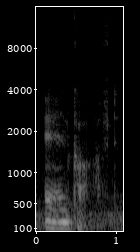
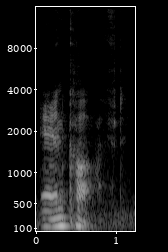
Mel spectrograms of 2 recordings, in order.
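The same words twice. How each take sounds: First: Softer and softer, trailing away; fading off. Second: Said in the usual way. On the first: A narrator's reading. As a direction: let the last one die away. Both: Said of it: "Herbert coughed and coughed".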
